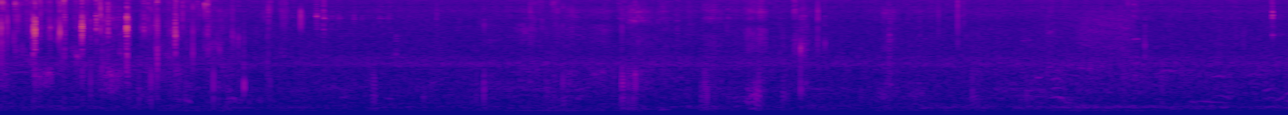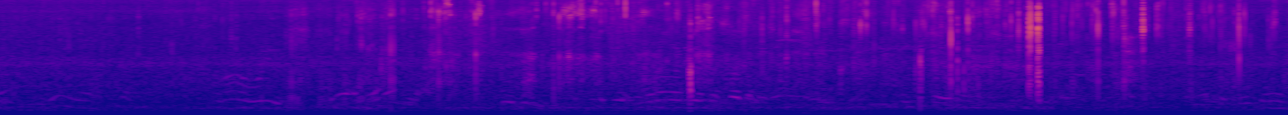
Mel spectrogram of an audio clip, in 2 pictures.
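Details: Black cat on a cat island, crowding the harbour near anglers, devouring fish the anglers gave it: a steady stream of wet, crunchy clicks and crackles, quiet and close, thickening toward the end.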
